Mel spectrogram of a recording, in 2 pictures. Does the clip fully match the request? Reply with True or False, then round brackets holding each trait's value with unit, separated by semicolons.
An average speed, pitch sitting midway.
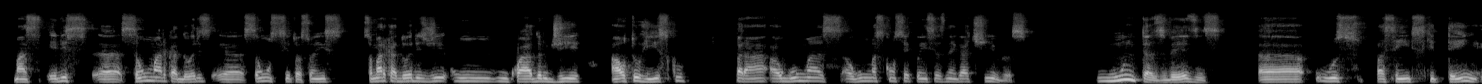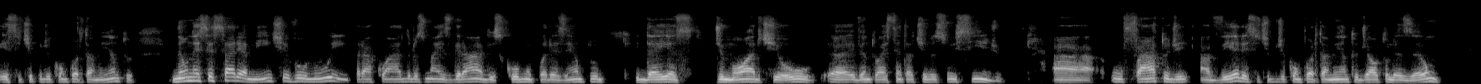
False (130 wpm; 130 Hz)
